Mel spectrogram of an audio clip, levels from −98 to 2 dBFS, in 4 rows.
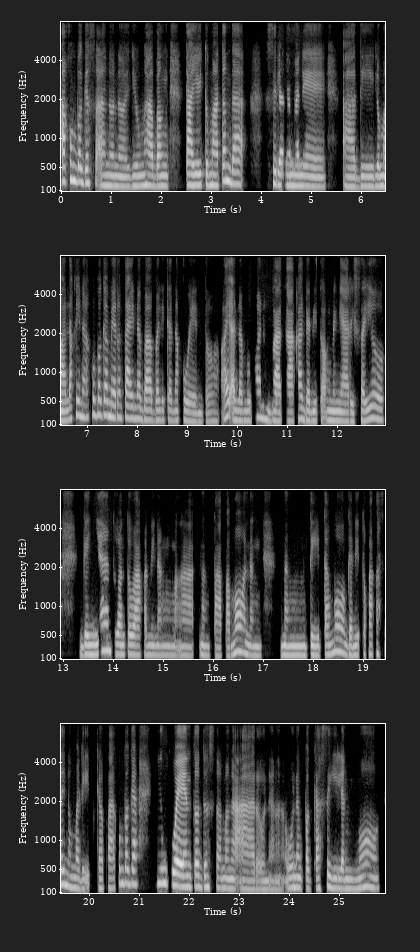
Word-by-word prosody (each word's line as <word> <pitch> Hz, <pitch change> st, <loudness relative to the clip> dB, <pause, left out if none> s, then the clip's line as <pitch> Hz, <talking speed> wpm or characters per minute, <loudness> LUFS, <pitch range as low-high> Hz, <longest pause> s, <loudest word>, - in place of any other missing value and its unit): Ah, 255 Hz, -, +9 dB
kumbaga 250 Hz, -4 st, +5 dB
sa 220 Hz, -, -1 dB
ano 180 Hz, -1 st, +1 dB
na 170 Hz, -1 st, +1 dB
yung 175 Hz, +2 st, -1 dB
habang 175 Hz, -1 st, +2 dB, 0.4 s
tayo'y 190 Hz, 0 st, +5 dB
tumatanda 200 Hz, +3 st, +3 dB, 0.5 s
sila 205 Hz, -3 st, +2 dB
naman, 180 Hz, -1 st, +2 dB
eh, 165 Hz, -2 st, 0 dB, 0.3 s
ah, 165 Hz, -1 st, 0 dB
di 170 Hz, +1 st, -1 dB
lumalaki 175 Hz, +7 st, +1 dB
na 220 Hz, 0 st, -3 dB
kumbaga 260 Hz, -1 st, -1 dB
mayro'n 215 Hz, -1 st, 0 dB
tayong 200 Hz, -1 st, 0 dB
nababalikan 170 Hz, -1 st, -2 dB
na 165 Hz, -, -4 dB
kuwento. 150 Hz, -2 st, -5 dB
"Ay, 220 Hz, +5 st, +1 dB
alam 165 Hz, -1 st, 0 dB
mo 165 Hz, -, -2 dB
ba 220 Hz, -, -5 dB
nung 180 Hz, -5 st, -2 dB
bata 155 Hz, 0 st, 0 dB
ka 195 Hz, +2 st, -2 dB
ganito 160 Hz, -2 st, -3 dB
ang 170 Hz, -, -2 dB
nangyari 155 Hz, -2 st, -1 dB
sayo, 180 Hz, +4 st, -2 dB, 0.4 s
ganyan 170 Hz, +9 st, +2 dB
tuwang-tuwa 165 Hz, -2 st, +1 dB
kami 160 Hz, 0 st, -3 dB
ng 155 Hz, -, -4 dB, 0.2 s
mga 150 Hz, -1 st, -5 dB, 0.4 s
ng 155 Hz, -1 st, -2 dB
papa 145 Hz, 0 st, -5 dB
mo, 210 Hz, +6 st, +2 dB
ng 155 Hz, -3 st, -2 dB, 0.5 s
ng 155 Hz, -1 st, +2 dB, 0.4 s
tita 160 Hz, +1 st, -1 dB
mo 205 Hz, 0 st, 0 dB
ganito 160 Hz, +1 st, -3 dB
ka 170 Hz, -1 st, -4 dB
kasi 230 Hz, +6 st, -1 dB
nung 190 Hz, -3 st, -1 dB
maliit 165 Hz, -2 st, -3 dB
ka 165 Hz, -1 st, -4 dB
pa." 170 Hz, -1 st, -2 dB
Kumbaga 250 Hz, -1 st, +1 dB, 0.4 s
yung 255 Hz, 0 st, +4 dB
kuwento 195 Hz, -3 st, +8 dB
do'n 190 Hz, +1 st, 0 dB
sa 180 Hz, -1 st, -6 dB
mga 165 Hz, -1 st, 0 dB
araw 150 Hz, -1 st, -2 dB
na 145 Hz, -1 st, -7 dB
unang 180 Hz, 0 st, +1 dB
pagkasilang 170 Hz, 0 st, -1 dB, 0.2 s
mo 180 Hz, -1 st, -1 dB
175 Hz, 145 wpm, -24 LUFS, 160-195 Hz, 0.5 s, Ah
